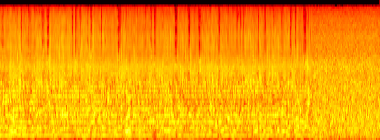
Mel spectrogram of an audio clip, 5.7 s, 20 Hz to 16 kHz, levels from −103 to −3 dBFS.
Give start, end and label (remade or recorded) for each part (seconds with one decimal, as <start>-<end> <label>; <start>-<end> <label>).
0.0-4.7 remade; 4.7-5.7 recorded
